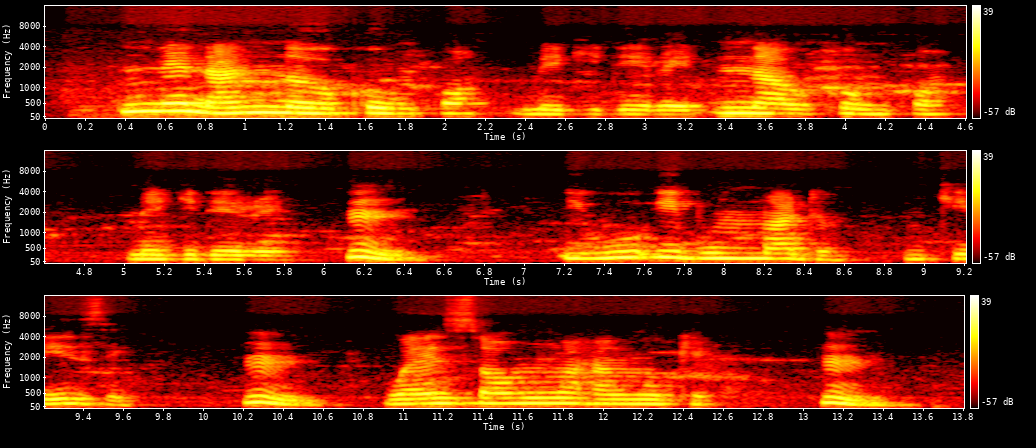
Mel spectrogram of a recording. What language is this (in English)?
Igbo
